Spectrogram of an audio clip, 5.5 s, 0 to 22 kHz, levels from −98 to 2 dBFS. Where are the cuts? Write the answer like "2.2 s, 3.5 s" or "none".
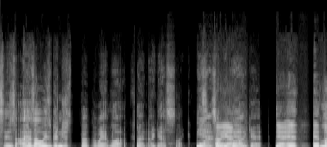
none

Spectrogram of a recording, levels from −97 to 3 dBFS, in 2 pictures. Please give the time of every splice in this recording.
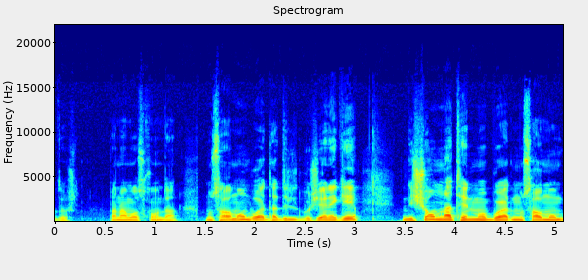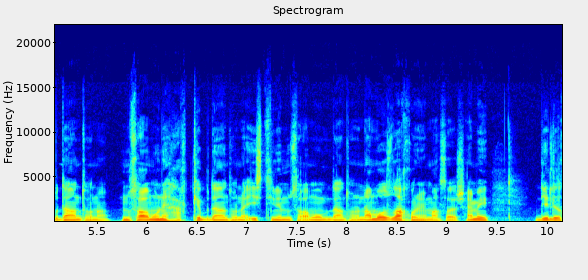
5.6 s

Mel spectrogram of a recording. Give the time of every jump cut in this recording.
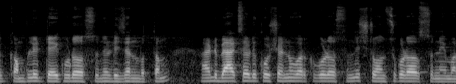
none

